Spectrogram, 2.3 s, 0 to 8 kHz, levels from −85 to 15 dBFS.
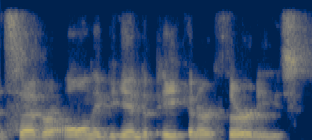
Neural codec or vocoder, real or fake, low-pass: none; real; 7.2 kHz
